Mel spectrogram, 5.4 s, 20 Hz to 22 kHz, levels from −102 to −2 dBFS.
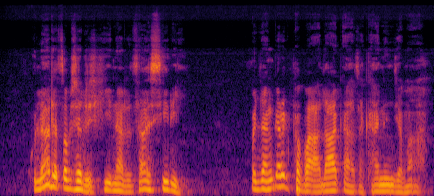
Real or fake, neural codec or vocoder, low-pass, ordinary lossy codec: fake; vocoder, 44.1 kHz, 128 mel bands every 256 samples, BigVGAN v2; 19.8 kHz; none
